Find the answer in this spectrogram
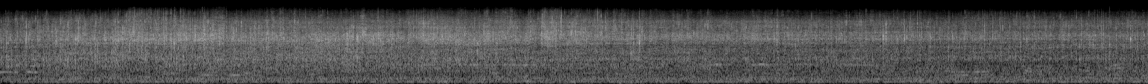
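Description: Chayote strips and sardines sizzling in oil and sauce in a frying pan: a steady crackling hiss full of fine pops.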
